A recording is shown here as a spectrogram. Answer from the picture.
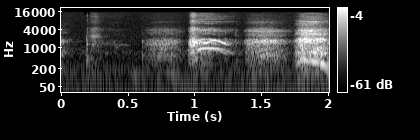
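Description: A woman's few short breathy gasps of suppressed laughter, with a brief hummed rise and fall about a second in. It is an amused reaction just before she answers.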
